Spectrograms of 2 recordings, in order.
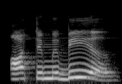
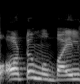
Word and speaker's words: automobile: Despite its spelling of mobile in the last syllable, many often pronounce it as mobile. ठीक है, last में जो ये मोबाइल है ना, उसकी प्रोनाउंसिएशन की वजह से काफी बच्चे इसको ऑटोमोबाइल कहते हैं, which is wrong. The correct pronunciation is automobile.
